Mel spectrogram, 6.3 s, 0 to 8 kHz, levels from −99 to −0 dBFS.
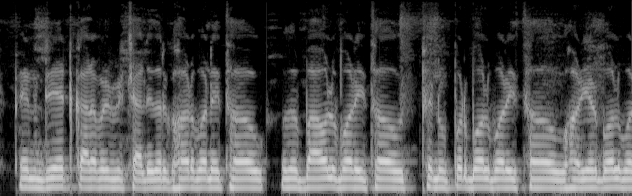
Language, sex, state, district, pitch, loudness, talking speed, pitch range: Bajjika, male, Bihar, Vaishali, 135 Hz, -21 LUFS, 210 wpm, 130-135 Hz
